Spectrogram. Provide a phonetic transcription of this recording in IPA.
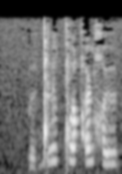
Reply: p ʉ˩ ɡ͡ǃ ʉ˥ l ǃ u˥ qʼ ʉ˥ ɳ χ ʉ˥

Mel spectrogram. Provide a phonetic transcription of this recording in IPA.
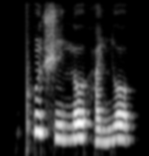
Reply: pʰ ũ˦˨ ʃ i˨ n o˦˨ ʊ̯ h ã˨ ɲ o˦˨

